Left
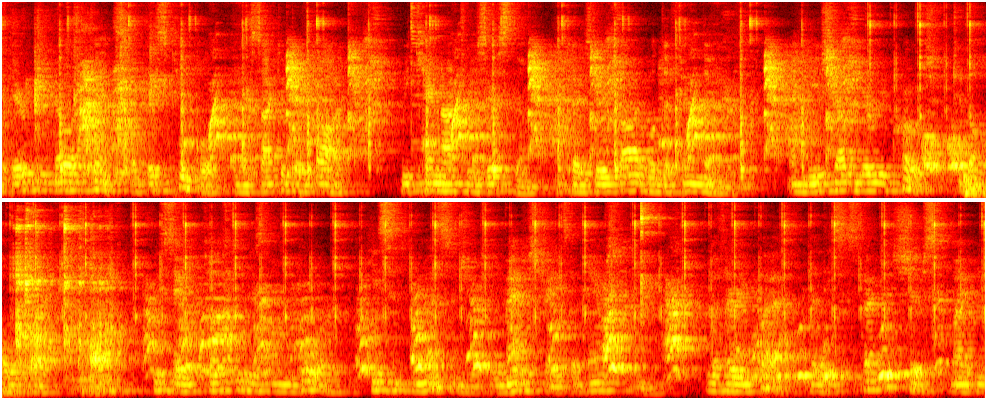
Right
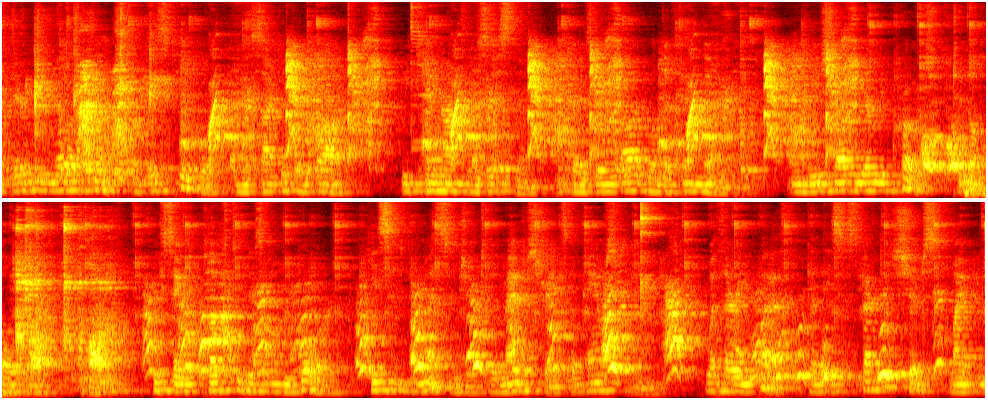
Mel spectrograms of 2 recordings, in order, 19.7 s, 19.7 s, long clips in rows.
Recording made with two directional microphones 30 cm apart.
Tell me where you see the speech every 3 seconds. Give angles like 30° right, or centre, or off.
30° left, 30° left, 10° left, 20° right, 40° right, 40° right, 40° right.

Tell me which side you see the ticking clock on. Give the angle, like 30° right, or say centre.
60° left.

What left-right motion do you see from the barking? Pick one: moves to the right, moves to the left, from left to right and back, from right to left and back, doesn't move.
doesn't move.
